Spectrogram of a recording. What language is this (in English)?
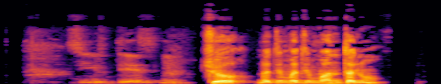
Kalkoti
